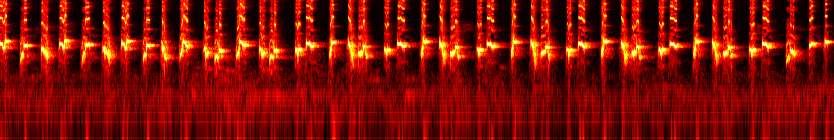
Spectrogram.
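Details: Sooty-headed bulbul lure song, long and combative, to draw replies from other bulbuls; fast chain of liquid whistles alternating rising and falling notes, continuous for ten seconds, quiet background.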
